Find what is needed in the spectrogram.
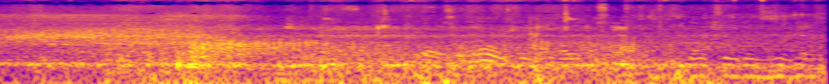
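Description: Street ambience: steady road-traffic rumble with people talking nearby.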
